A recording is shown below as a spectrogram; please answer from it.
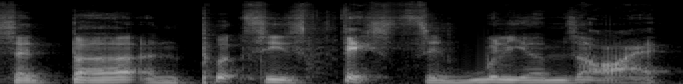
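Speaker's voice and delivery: usual speaking voice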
